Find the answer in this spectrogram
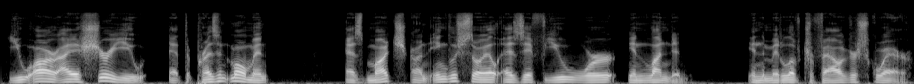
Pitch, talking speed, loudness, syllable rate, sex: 100 Hz, 170 wpm, -16 LUFS, 5.1 syllables/s, male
